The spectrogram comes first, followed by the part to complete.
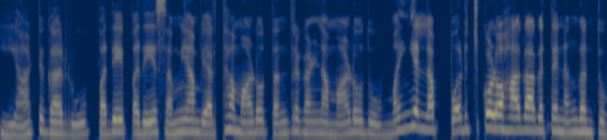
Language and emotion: Kannada, disgusted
